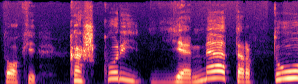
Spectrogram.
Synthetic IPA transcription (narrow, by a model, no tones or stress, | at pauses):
t̪oːkʲiː | kɐʃkʊɾijɛmʲɛt̪ɐrpt̪uː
